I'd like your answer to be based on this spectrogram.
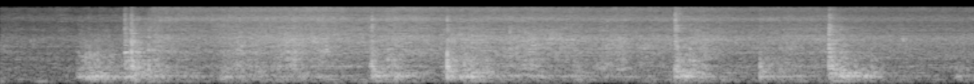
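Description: Fish sizzles as it fries in red masala, a steady close hiss punctuated by several stirring scrapes at irregular intervals.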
